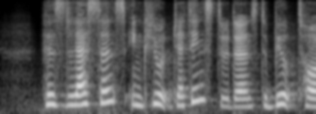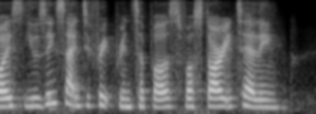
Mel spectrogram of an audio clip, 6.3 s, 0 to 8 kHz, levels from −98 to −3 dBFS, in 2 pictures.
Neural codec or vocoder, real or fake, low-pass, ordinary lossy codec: codec, 16 kHz, 0.5 kbps, X-Codec, HuBERT features, trained on LibriSpeech; fake; none; none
